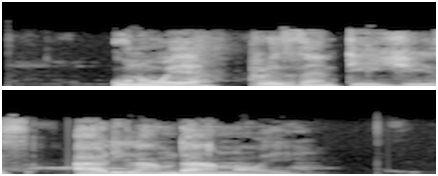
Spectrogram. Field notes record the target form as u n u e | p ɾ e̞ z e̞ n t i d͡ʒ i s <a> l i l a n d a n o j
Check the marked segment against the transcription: correct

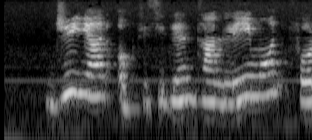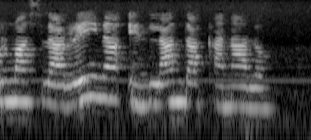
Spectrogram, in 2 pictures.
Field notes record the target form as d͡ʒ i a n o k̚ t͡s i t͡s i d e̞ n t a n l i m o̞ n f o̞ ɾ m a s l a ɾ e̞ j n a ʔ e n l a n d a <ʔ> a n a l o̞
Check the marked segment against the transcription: incorrect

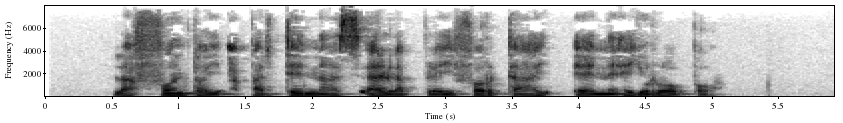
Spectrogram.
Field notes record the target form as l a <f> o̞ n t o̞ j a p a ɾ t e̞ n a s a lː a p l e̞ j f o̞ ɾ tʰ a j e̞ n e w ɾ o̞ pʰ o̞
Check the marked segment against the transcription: correct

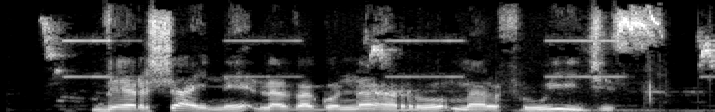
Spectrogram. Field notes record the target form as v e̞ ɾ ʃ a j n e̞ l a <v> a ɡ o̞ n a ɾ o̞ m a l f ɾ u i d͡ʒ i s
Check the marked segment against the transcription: correct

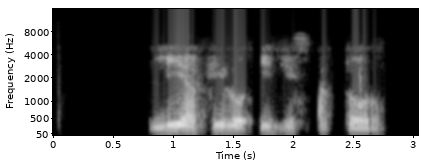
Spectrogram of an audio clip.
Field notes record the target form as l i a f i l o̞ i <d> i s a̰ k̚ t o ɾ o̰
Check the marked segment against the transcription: incorrect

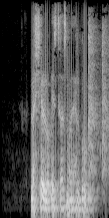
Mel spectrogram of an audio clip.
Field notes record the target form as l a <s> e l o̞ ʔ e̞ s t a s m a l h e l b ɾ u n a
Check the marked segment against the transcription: incorrect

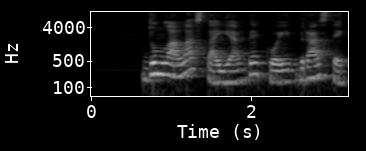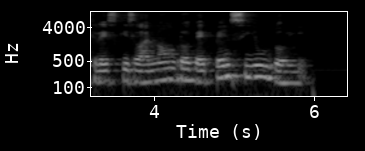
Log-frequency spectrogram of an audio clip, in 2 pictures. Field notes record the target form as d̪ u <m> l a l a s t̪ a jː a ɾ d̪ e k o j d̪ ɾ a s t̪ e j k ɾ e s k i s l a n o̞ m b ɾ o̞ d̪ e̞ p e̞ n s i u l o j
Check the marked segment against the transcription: correct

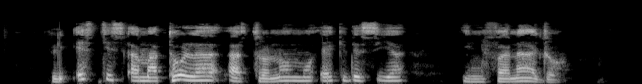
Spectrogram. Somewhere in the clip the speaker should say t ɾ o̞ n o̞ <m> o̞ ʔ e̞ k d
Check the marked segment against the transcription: correct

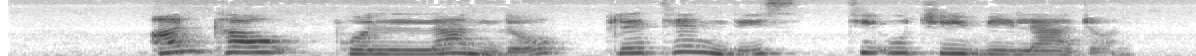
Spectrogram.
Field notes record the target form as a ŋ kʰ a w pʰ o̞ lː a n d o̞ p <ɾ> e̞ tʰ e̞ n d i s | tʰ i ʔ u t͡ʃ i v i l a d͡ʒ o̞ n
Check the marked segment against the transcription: correct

